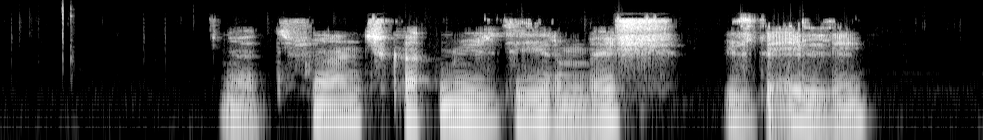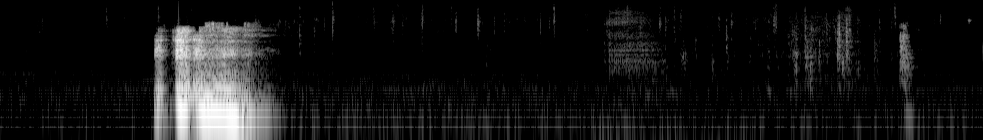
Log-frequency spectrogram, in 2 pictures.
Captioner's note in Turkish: boğazını temizler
